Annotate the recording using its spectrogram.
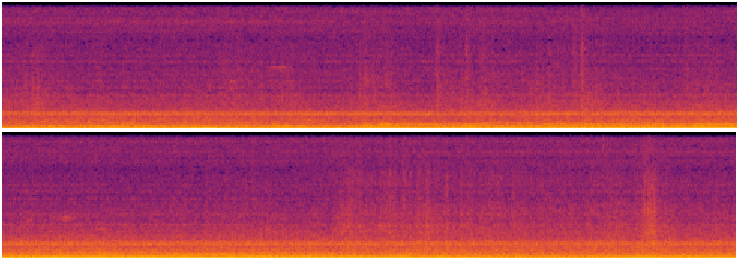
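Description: A diesel city bus engine drones from inside the cabin while under way.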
